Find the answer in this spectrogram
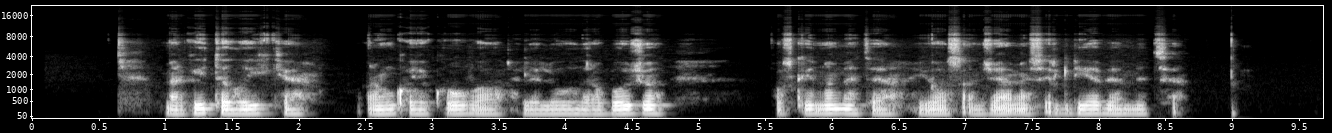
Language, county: Lithuanian, Kaunas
